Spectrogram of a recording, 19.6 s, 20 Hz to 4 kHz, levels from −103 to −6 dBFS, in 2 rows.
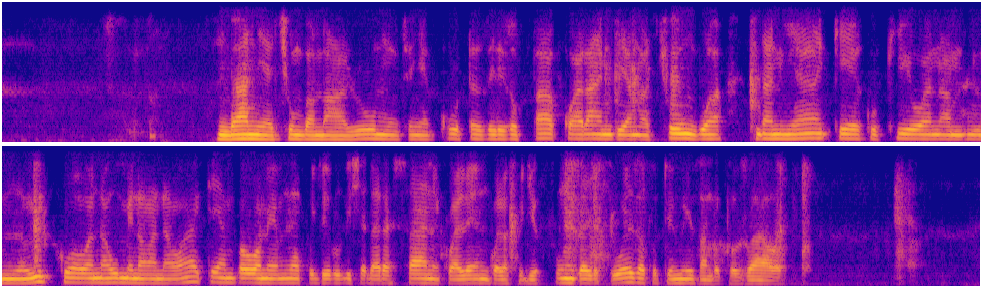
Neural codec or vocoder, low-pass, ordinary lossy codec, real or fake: codec, 16 kHz, 2 kbps, FunCodec, trained on LibriTTS, 25 frames a second; 3.6 kHz; Opus, 32 kbps; fake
